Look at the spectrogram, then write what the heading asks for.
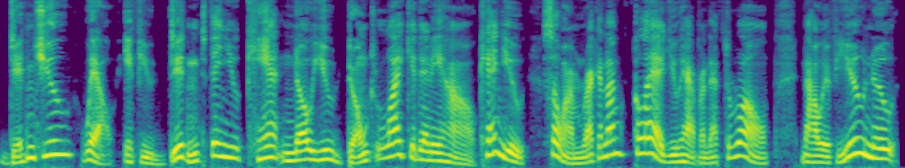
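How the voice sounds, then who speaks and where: A man's voice: a little high, wildly swooping pitch, unhurried, few pauses, dry recording, full character voice. A man voicing an eager, chattering little girl in an audiobook. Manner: eager, breathless and bubbly.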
